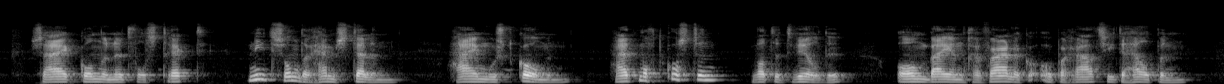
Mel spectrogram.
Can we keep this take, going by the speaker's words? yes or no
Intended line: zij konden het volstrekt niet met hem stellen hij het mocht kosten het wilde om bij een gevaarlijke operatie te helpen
no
